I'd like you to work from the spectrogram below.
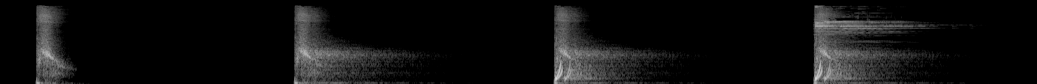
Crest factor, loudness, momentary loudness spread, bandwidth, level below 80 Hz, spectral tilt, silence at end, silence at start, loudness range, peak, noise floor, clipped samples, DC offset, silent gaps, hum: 26 dB; -22 LUFS; 23 LU; 16.5 kHz; -46 dBFS; -2 dB/octave; 1.1 s; 0.35 s; 7 LU; -2 dBFS; -85 dBFS; under 0.1%; under 0.1%; none; none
